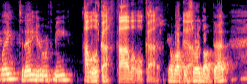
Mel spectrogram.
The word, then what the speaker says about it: Kawaoka: Kawaoka.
